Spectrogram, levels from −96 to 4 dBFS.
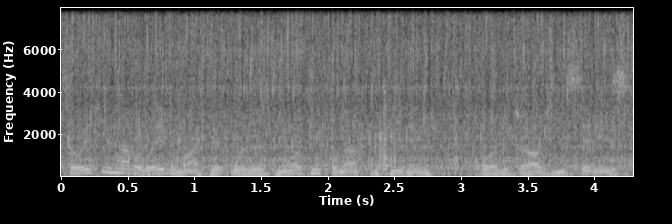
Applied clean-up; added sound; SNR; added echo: none; Boiling; 3 dB; none.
